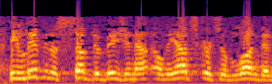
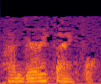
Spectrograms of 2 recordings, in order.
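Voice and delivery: soft, low muttered thanks; 6 semitones lower, 14 dB quieter than usual. A narrator's reading. Dying boy mutters thanks to the doctor, faint and low. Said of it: "Joe closes his eyes and muttered".

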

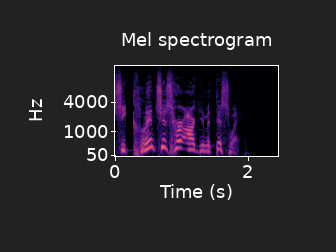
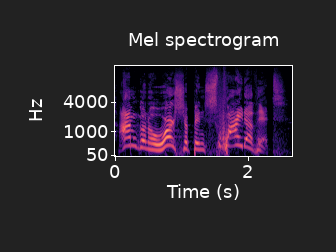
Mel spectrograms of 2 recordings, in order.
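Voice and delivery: loud call to repeat; 3 semitones higher, 9 dB louder than usual. Shown as a demonstration. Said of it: "somebody say".

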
